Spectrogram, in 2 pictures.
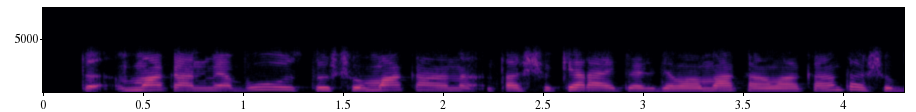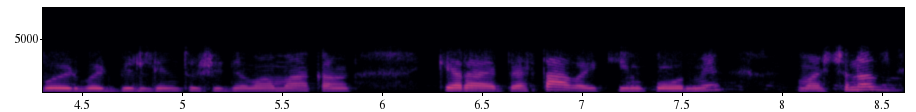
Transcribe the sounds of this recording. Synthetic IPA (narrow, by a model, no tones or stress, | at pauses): t̪ɨmaːkaːnmebuːzt̪uʃumaːkaːnt̪ɐʃukeɾaːjpʲeʈd̪iʋãːmaːkãːnʋaːkaːnt̪ɐʃubəːʈbəːʈbilɖiŋɡt̪uʃʰud̪ʲiʋãːmaːkaːnkeɾaːjpʲeʈʰt̪aːʋɐːkiːmkoːɾmẽt̪mãʃʰunɐz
